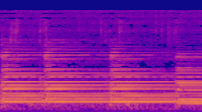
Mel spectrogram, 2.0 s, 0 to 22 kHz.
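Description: Keyboard playing full right-hand piano chords from the D♯m–Bmaj7–F♯–A♯m7 loop in F♯ major. One chord is struck about three times in a steady pulse, then it changes to a new chord near the end.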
